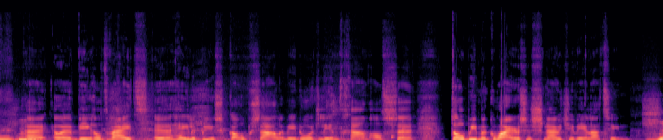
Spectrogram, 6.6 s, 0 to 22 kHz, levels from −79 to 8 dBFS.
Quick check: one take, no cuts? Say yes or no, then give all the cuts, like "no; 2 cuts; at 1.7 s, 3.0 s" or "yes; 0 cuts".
yes; 0 cuts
